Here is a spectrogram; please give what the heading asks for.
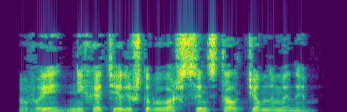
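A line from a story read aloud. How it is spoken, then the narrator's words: Plain. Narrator (Russian): сказал я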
